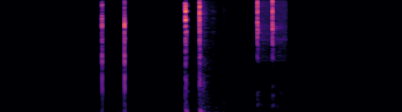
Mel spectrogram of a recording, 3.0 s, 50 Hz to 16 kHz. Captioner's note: 3 different clicks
